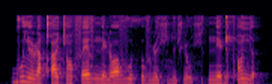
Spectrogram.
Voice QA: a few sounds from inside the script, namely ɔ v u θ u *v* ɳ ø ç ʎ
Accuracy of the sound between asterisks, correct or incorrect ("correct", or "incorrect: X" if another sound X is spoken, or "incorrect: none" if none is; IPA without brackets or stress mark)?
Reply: correct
